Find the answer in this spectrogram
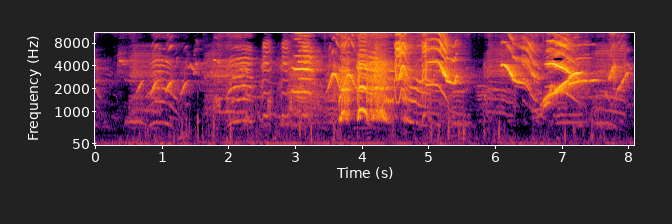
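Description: Birds calling and chirping: many overlapping rising and falling whistled notes, busiest around the middle and again near the end.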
